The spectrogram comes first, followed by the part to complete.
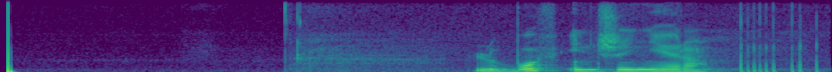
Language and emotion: Russian, neutral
